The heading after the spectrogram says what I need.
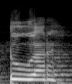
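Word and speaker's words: tour: उसके बाद T double O आर इसे हम पढ़ेंगे टूअर। क्या पढ़ेंगे? टूअर। इसे ना तो टूर पढ़ेंगे ना तो टूर पढ़ेंगे ना तो टूर पढ़ेंगे।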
